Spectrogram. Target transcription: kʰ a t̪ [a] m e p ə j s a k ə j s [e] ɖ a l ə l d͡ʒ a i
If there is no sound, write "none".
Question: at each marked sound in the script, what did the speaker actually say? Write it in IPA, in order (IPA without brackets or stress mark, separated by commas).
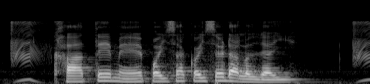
e, e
